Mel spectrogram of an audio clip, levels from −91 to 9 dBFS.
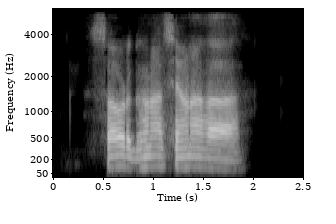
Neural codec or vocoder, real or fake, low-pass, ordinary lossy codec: autoencoder, 48 kHz, 32 numbers a frame, DAC-VAE, trained on Japanese speech; fake; 5.4 kHz; AAC, 32 kbps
